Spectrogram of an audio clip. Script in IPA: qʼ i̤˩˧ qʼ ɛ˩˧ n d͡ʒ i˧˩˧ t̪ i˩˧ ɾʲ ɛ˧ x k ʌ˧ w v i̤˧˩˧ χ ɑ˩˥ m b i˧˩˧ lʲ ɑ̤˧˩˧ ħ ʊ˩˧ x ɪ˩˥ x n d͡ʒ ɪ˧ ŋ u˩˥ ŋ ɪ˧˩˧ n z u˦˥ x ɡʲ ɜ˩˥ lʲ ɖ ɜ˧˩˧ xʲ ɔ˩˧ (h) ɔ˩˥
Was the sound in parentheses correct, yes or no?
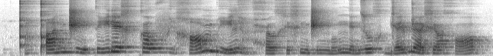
no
